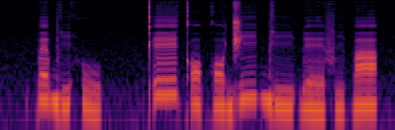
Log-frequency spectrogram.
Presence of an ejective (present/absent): present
